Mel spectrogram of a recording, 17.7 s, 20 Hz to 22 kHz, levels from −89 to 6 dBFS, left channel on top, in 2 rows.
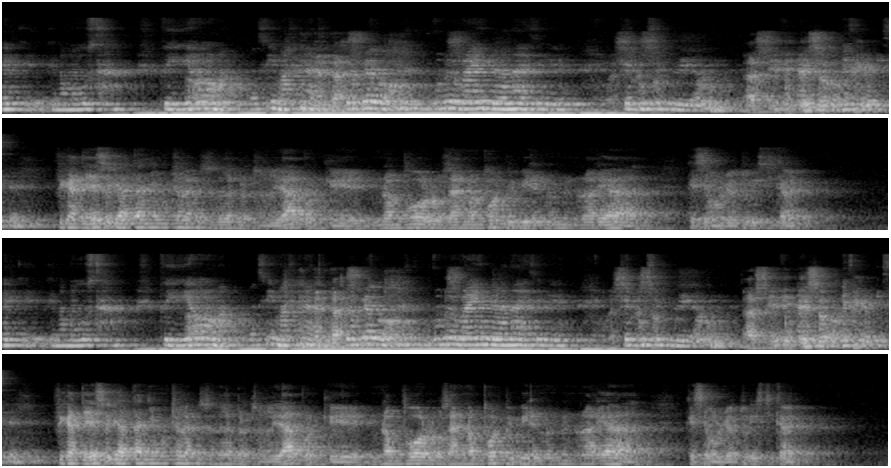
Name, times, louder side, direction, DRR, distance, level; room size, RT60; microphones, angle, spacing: voice 1, 0.0-5.7 6.2-7.2 7.9-9.2, left 1 dB, 25° right, -1 dB, 0.4 m, -22 dB
sound 1, 1.0-6.5, left 2 dB, 85° left, 0.4 m, -25 dB
voice 2, 1.8-2.1 2.8-4.0 4.4-4.6 5.9-6.6 7.4-8.6 9.4-15.2 15.7-16.8, right 2 dB, 85° right, 0 dB, 0.5 m, -27 dB
3.1 x 2.9 x 2.6 m, 1.3 s
head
